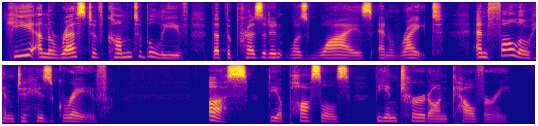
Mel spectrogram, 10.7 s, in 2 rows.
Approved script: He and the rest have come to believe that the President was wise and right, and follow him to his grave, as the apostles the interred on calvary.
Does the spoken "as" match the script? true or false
false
